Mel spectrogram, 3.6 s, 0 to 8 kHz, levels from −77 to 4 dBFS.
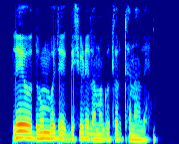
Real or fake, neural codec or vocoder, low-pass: real; none; 7.2 kHz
